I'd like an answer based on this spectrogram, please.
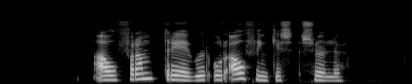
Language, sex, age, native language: Icelandic, female, 30-39, Icelandic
